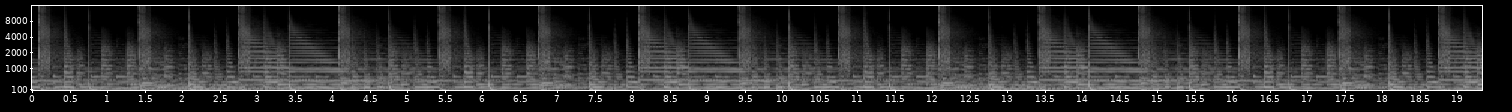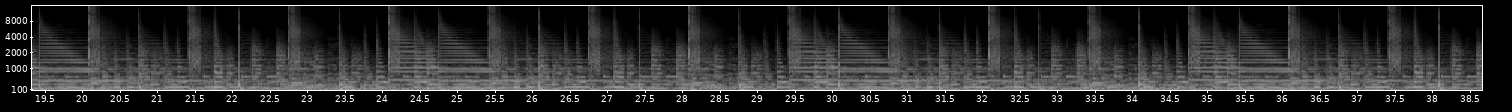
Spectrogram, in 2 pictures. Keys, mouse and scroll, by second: 0.9 middle click, 1.4-2.7 drag, 2.7 middle click, 3.1-5.5 drag, 5.5 middle click, 6.0 click, 6.5-7.0 scroll up 1, 7.0 click, 7.2 scroll up 1, 7.4 scroll down 1, 7.7-9.2 drag, 9.2 middle click, 9.6 click, 10.3 middle click, 10.9 click, 11.7 middle click, 12.3-14.6 drag, 14.6 middle click, 15.0 click, 15.8 middle click, 16.4-17.7 drag, 17.7 middle click, 18.1 click, 18.6 middle click, 19.1-22.3 drag, 22.3 middle click, 22.9-25.9 drag, 28.2-29.4 middle drag, 31.9 KP_1, 32.4-32.7 scroll up 1, 32.9 scroll up 1, 37.2 click.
